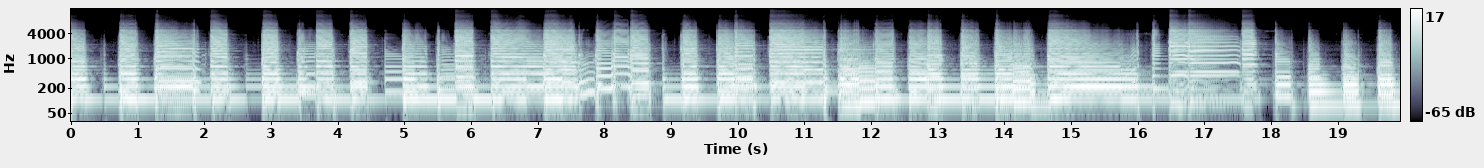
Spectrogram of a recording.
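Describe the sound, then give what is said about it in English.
Distorted electric guitar through a Marshall amp model with a Vintage 30 cabinet on a Strymon Iridium amp and cab modeler, set for rock. Loud, choppy rhythmic chords play alone, with many sharp strums and brief gaps between them. “I'm going to start with the Marshall sound and with the, I think it's the Vintage 30s. This is setting I have. It's a good rock setting.”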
